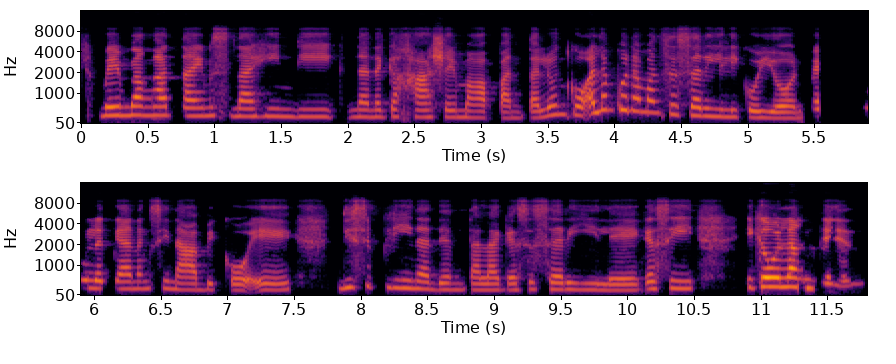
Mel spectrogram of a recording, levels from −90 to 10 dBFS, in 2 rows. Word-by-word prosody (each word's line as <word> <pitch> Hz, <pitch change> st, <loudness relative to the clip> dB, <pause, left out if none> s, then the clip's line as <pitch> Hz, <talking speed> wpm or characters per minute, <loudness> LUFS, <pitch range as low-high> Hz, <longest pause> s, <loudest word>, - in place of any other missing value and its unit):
May 280 Hz, +1 st, +5 dB
mga 280 Hz, 0 st, +3 dB
times 265 Hz, +1 st, 0 dB
na 250 Hz, 0 st, +1 dB
hindi 240 Hz, -2 st, -6 dB
na 230 Hz, +1 st, -3 dB
nagkakasya 225 Hz, -1 st, -1 dB
yung 220 Hz, -, -5 dB
mga 205 Hz, -1 st, -1 dB
pantalon 205 Hz, +10 st, -3 dB
ko, 285 Hz, -, +1 dB
alam 455 Hz, +5 st, +3 dB
ko 470 Hz, -, +2 dB
naman 380 Hz, -2 st, -1 dB
sa 315 Hz, -, -4 dB
sarili 250 Hz, -5 st, -1 dB
ko 210 Hz, -1 st, -2 dB
yun 195 Hz, -1 st, -1 dB
pero 245 Hz, 0 st, -2 dB, 0.3 s
tulad 250 Hz, -1 st, 0 dB
nga 235 Hz, 0 st, +3 dB
ng 235 Hz, +1 st, -7 dB
sinabi 205 Hz, -5 st, -2 dB
ko, 190 Hz, -, -3 dB
eh, 200 Hz, +1 st, -2 dB, 0.3 s
disiplina 265 Hz, -3 st, -2 dB
din 210 Hz, -1 st, -7 dB
talaga 200 Hz, 0 st, -2 dB
sa 225 Hz, -, -6 dB
sarili 205 Hz, -4 st, -3 dB
kasi 240 Hz, +1 st, -1 dB, 0.4 s
ikaw 300 Hz, +2 st, +11 dB
lang 300 Hz, -1 st, +9 dB
din 205 Hz, -1 st, -1 dB
235 Hz, 175 wpm, -26 LUFS, 205-265 Hz, 0.4 s, ikaw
